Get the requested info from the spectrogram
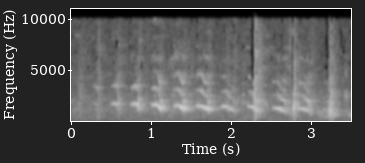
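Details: Five-week-old golden retriever puppy at a kennel giving a run of high, thin whimpers that slide downward, about three per second, followed by a few sharp broadband clicks or taps.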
